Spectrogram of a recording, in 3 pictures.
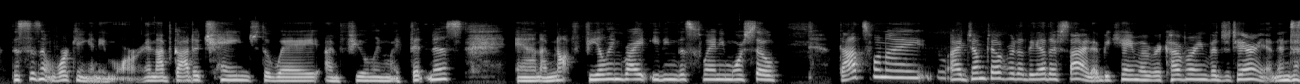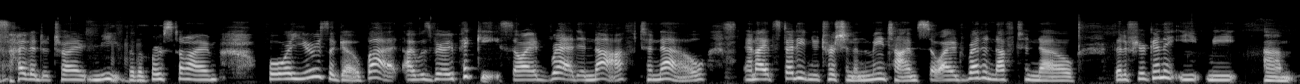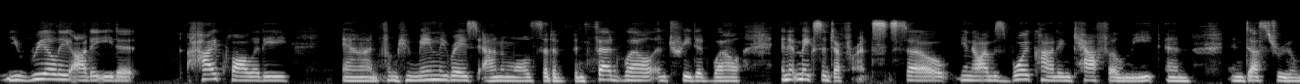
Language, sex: English, female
